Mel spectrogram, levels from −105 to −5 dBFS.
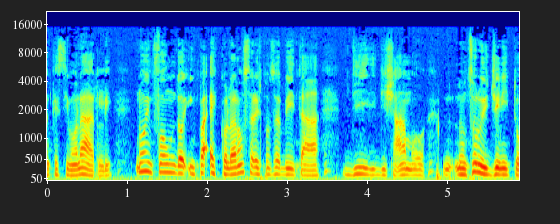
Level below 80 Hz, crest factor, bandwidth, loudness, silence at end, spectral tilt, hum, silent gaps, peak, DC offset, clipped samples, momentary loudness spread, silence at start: -48 dBFS; 18 dB; 15 kHz; -27 LUFS; 0 s; -6 dB/octave; none; none; -8 dBFS; under 0.1%; under 0.1%; 11 LU; 0 s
